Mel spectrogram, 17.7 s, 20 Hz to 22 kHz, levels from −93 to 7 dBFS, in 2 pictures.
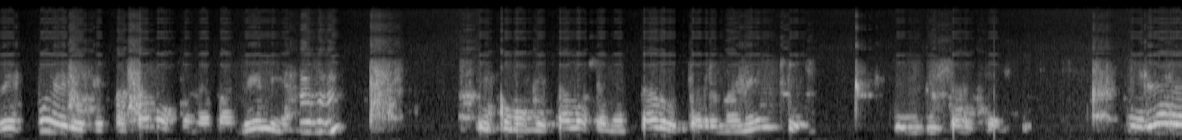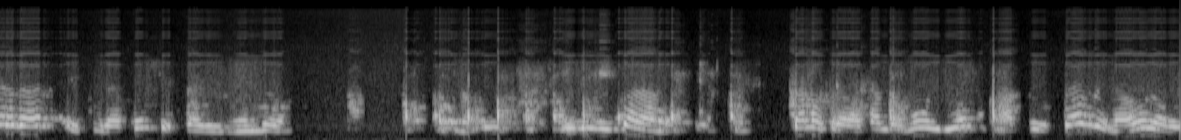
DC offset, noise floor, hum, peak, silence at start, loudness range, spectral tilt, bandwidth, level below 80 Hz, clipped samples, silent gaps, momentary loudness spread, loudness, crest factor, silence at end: under 0.1%; -47 dBFS; none; -6 dBFS; 0 s; 3 LU; -4 dB/octave; 17 kHz; -74 dBFS; under 0.1%; none; 10 LU; -24 LUFS; 18 dB; 0 s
